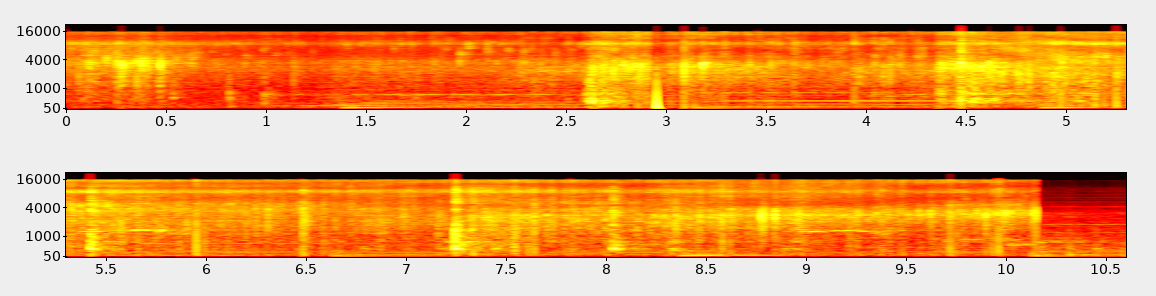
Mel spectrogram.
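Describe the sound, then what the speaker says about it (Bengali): Pointed gourds (potol) fry lightly in oil in a pan, a continuous close sizzle throughout with repeated clinks and scrapes of a utensil turning them, plus a few low thumps; no talk. "ওই তেলেই পটলগুলোকে হালকা করে ভেজে নেব।"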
